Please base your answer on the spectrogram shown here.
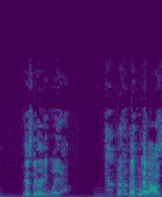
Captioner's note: Carl Sagan Laughs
